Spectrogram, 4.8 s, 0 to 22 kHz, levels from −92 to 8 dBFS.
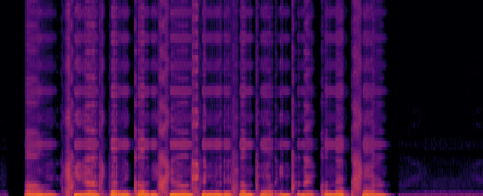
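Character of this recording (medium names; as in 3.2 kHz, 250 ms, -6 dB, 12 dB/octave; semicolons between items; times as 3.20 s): phasing stages 12, 0.95 Hz, lowest notch 600–3100 Hz; aliases and images of a low sample rate 5.9 kHz, jitter 0%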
